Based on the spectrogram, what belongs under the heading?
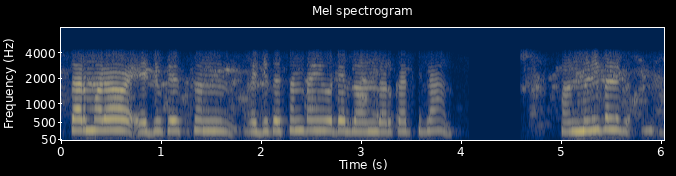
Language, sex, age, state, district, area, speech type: Odia, female, 18-30, Odisha, Subarnapur, urban, conversation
